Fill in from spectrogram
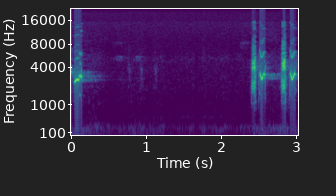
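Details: Sooty-headed bulbul calling out to its companions, giving one brief bright note, then after a pause a quick pair of chirpy, gurgling notes joined by a short whistle.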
